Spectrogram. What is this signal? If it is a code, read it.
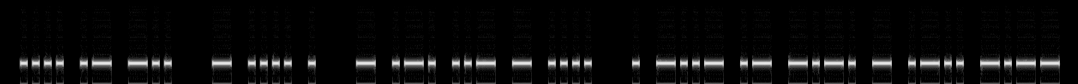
Morse code, heard as a keyed tone, about 20 wpm, 1000 Hz. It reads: HAD THE TRUTH EXACTLY
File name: qotdfiles / 20wpm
